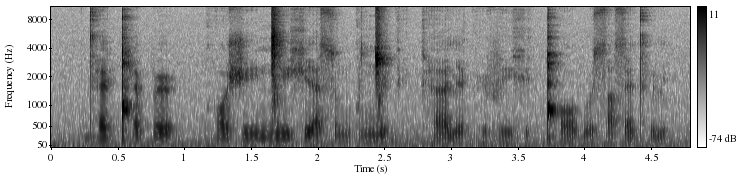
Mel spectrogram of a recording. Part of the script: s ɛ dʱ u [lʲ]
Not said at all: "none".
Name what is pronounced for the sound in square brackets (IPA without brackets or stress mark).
lʲ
